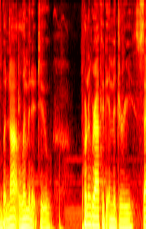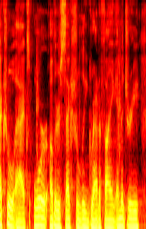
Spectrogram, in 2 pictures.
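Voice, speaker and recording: A man reads a scripted video essay in an earnest, critical way. His voice is low and very dark, without any sharp edge. Music runs underneath him.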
